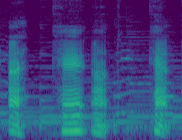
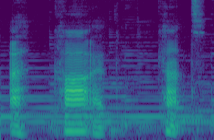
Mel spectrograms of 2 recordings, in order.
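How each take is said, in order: The two takes are said the same way.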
